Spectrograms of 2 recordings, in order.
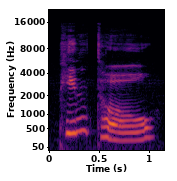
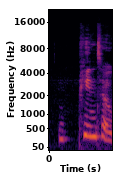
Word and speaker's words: pinto: p that's door P do you hear the gladle stop when I say p so it's not Pinto it's not pinto beans right it's Pinto it's Pinto Pinto make sure you stop it at the end pin okay and then hugan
